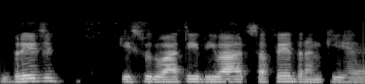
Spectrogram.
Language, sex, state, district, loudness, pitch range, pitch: Hindi, male, Bihar, Gaya, -20 LUFS, 115-135 Hz, 120 Hz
